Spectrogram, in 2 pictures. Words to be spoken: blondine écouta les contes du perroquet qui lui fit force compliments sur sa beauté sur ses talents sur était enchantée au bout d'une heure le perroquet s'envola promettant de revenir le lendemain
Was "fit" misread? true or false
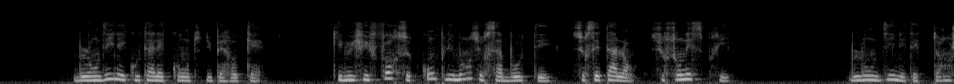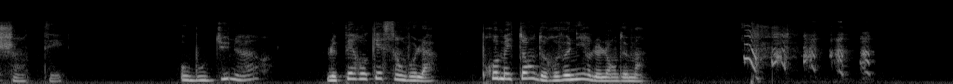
false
